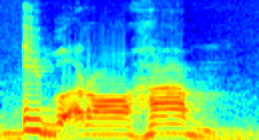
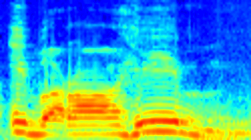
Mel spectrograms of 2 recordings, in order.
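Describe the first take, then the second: First: The name ends with the syllable 'ham'. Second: The name ends with the syllable 'him'. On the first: This is the form found in a different reading tradition. "tapi Ibrahim" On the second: This is the commonly read form. "Bukan terbaca Ibrahim"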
